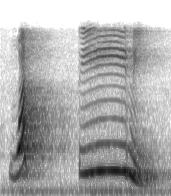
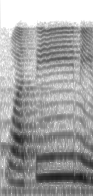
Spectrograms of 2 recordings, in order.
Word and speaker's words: Wattini: Sehingga huruf wawu itu langsung dihubungkan ke huruf ta-nya dan dengan ditekan. Wattini, bukan watini wazaitun, itu salah.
